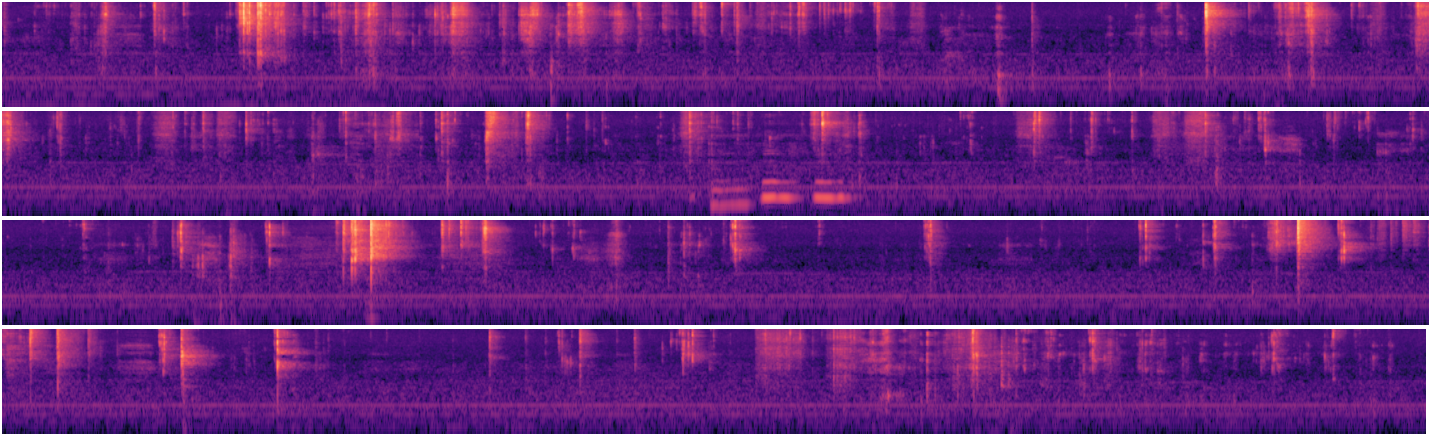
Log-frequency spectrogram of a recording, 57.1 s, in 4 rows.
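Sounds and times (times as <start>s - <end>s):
chewing and mouth smacks: 38.9s - 46.1s, 47.6s - 56.9s.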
